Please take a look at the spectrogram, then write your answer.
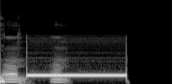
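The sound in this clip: A telephone dial tone sounds as a call is placed, one steady mid-pitched tone held for about a second, with short voice-like sounds just before and over its start.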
